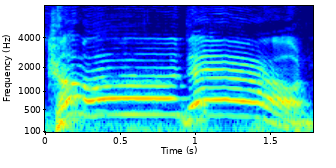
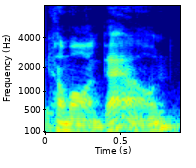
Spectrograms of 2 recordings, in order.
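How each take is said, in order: First: It is said loudly with big, excited energy. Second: It is said flatly with little energy. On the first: The speaker calls it right. "this is pretty exciting" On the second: The speaker calls it wrong. "I don't just say "come on down" because that's boring"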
